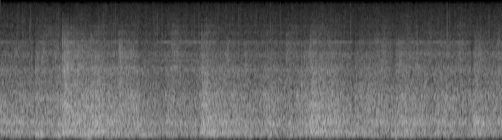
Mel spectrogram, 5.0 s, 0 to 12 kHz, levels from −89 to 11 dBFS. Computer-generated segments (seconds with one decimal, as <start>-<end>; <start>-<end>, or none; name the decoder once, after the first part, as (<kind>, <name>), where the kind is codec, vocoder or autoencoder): 3.6-4.1 (autoencoder, DAC-VAE)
